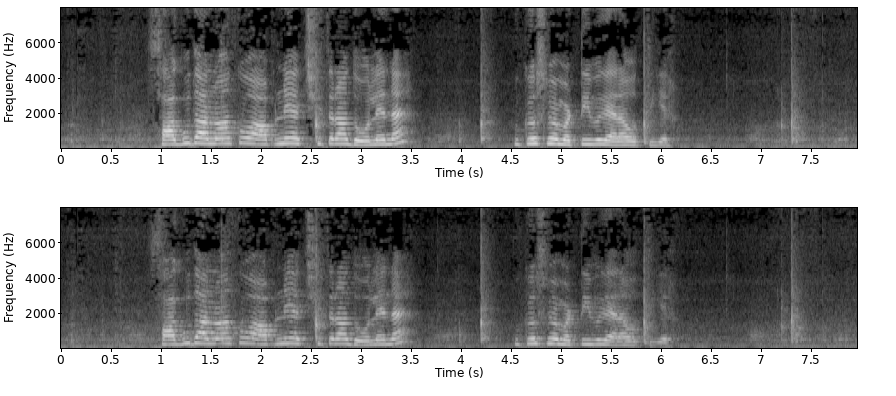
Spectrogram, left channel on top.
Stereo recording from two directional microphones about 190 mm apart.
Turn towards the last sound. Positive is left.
turn(degrees=60)  # may be behind; listen again after turning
